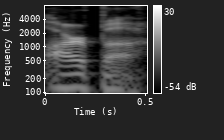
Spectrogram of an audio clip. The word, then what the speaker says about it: ARPA: I think that ARPA's I think that may be showing up as the preferred pronunciation it's among a hashtag the too, types. so I think you're good. Yeah. Okay. It sounds a little like DARPA.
